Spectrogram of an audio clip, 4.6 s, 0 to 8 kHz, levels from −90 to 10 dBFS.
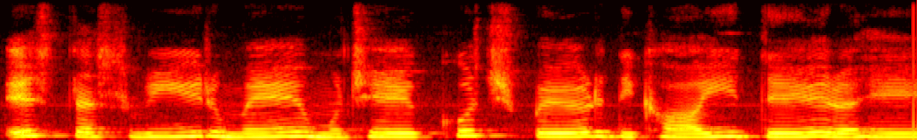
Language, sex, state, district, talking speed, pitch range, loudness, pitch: Hindi, female, Madhya Pradesh, Katni, 115 wpm, 220-250 Hz, -13 LUFS, 230 Hz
